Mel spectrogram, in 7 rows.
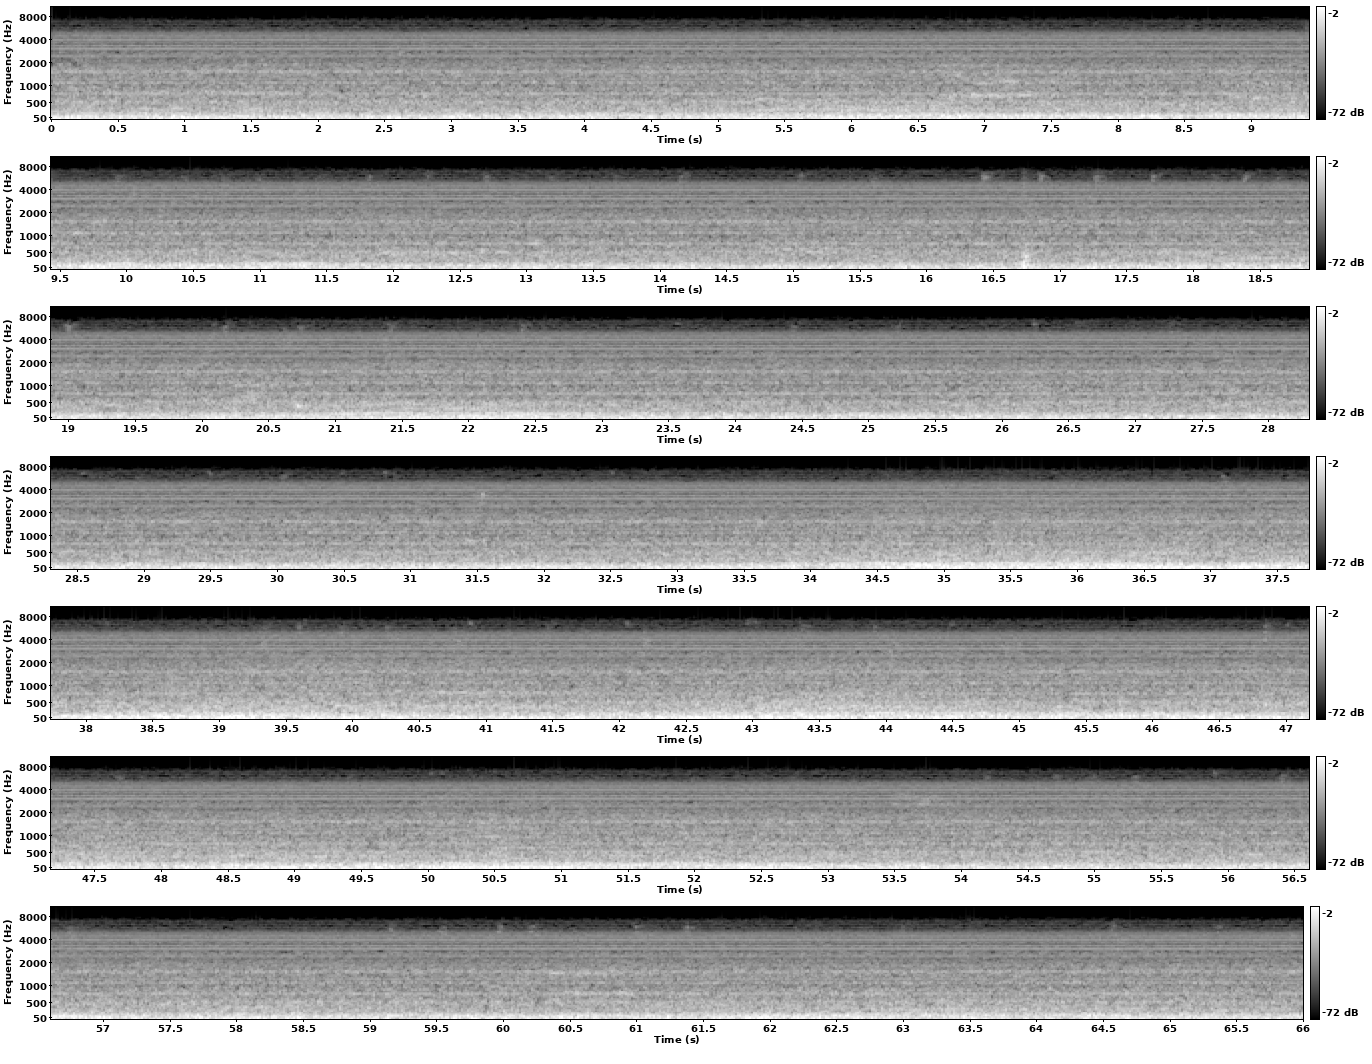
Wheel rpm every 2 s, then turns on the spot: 0, 0, 0, 0, 0, 0, 0, 0, 0, 0, 0, 0, 0, 0, 0, 0, 0, 0, 0, 0, 0, 0, 0, 0, 0, 0, 0, 0, 0, 0, 0, 0, 0.
none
